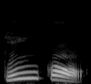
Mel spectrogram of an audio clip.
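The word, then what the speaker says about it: 銀行: 긴꼬 앞에 타금 붙고 뒤에 장음으로 발음된다는 점 유의해 주시고요.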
